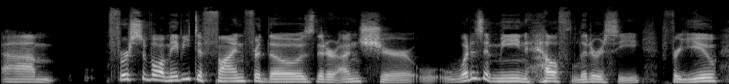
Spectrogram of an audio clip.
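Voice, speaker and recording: In a very clean recording with a silent background, a man with a plain, everyday voice and medium pitch speaks at a fairly slow pace with lively intonation. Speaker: podcast host. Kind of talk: interview conversation.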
